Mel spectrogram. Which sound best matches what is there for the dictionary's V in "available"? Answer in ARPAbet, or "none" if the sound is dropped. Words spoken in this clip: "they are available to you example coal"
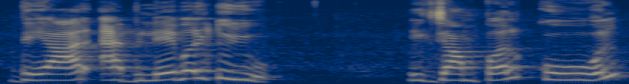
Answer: B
